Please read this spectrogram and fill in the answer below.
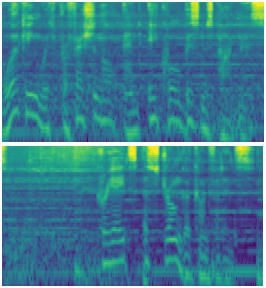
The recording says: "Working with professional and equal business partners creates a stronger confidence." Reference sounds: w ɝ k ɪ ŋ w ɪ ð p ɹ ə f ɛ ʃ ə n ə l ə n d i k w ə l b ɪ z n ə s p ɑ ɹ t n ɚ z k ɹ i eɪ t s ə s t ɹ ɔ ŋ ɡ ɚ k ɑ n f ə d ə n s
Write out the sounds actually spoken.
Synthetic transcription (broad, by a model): w ɝ k ɪ ŋ w ɪ ð p ɹ ə f ɛ ʃ ə n ə l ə n i k w ə l b ɪ z n ə s p ɑ ɹ t n ɚ z k ɹ i eɪ t s ə s t ɹ ɔ ŋ ɡ ɚ k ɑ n f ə d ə n s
